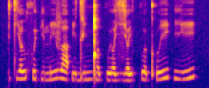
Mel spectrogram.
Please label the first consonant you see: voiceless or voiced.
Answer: voiceless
